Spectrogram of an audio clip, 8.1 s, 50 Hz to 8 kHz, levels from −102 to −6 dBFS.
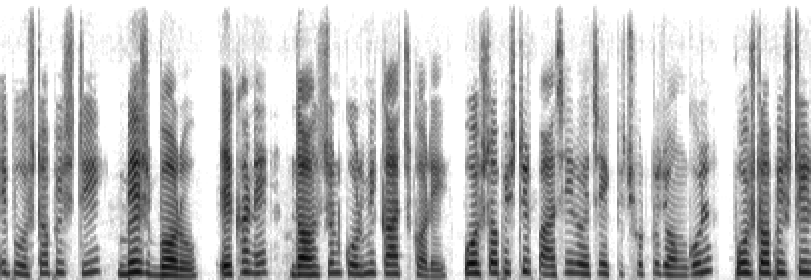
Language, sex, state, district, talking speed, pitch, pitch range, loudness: Bengali, female, West Bengal, Paschim Medinipur, 190 wpm, 265 Hz, 245-285 Hz, -20 LUFS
